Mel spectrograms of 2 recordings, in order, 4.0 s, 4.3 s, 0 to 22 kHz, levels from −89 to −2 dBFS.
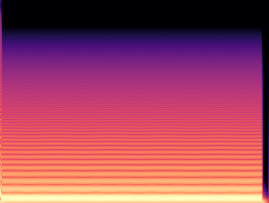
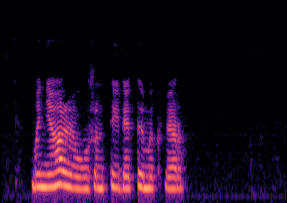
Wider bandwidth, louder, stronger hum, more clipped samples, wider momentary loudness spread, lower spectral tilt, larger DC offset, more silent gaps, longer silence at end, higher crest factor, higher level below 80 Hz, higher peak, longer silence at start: first, 6.8 kHz vs 5.4 kHz; first, -7 LUFS vs -25 LUFS; neither; neither; second, 0 LU vs 10 LU; about the same, -8 dB/octave vs -8.5 dB/octave; neither; neither; second, 0.05 s vs 1.55 s; second, 4 dB vs 18 dB; first, -6 dBFS vs -70 dBFS; first, 0 dBFS vs -10 dBFS; second, 0 s vs 0.5 s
